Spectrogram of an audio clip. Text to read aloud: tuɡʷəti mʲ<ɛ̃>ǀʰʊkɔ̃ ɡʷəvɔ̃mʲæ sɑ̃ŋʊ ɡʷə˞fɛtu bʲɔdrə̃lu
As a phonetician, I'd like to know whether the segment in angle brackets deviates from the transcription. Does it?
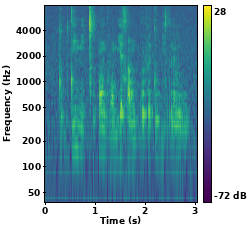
no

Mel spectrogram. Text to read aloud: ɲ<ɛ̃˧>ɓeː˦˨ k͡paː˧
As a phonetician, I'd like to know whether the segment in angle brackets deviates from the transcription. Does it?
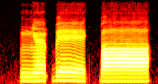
no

